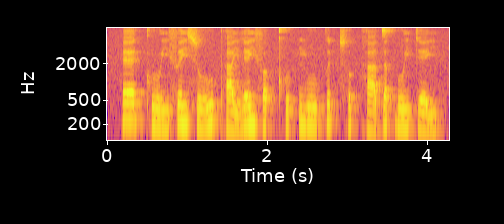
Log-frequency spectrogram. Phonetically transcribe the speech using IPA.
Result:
ɛː˧ k̚ pʰ uː˨˩ j f e˧ j s uː˨˥ pʰ aː˨˩ j l e˧ j f ɐ˨ p̚ kʷʰ ɐ˨˥ k̚ m uː˨ k ɵ˧ t̚ t͡sʰ ʊ˨˥ k̚ h aː˨˩ t̪ ɐ˧ k̚ uː˨ j k e˨˩ j

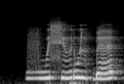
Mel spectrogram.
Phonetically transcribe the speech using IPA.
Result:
v u sʲ ɯ ɾ u lʲ ɓ ɛ

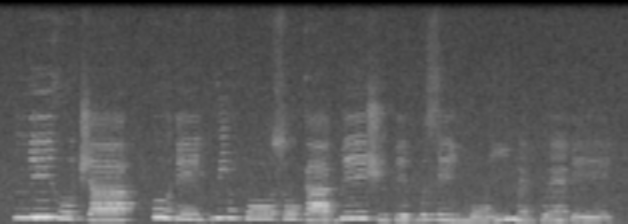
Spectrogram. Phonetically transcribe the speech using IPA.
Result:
ɲ eː˦ ɣ o˧ t͡ʃ aː˧ | o˦˨ ɗ eː˨ ɡ͡b ɨ˦ j o˦ p oː˧ s o˧ ɡ aː˨ ɡ͡b eː˦ ʃ ɨ˨ ɓ e˨ ɡʷ ə˧ z e˦˨ ɲ oː˨ ɾ iː˦ m ɛ̃˨ kʷ ə˧ ɾ ɛ̃˦˨ ɗ eː˨

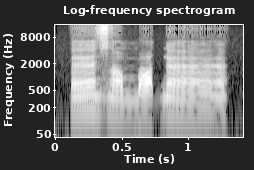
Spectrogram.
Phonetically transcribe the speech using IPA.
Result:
ɛ̃ z ɑ̃ m ɑ ɗ æ̃

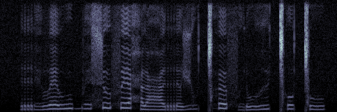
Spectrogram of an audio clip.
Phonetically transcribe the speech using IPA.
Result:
r ɛ̤˩ β ɛ˦ β u˥ b ɛ̤˦ s ɵ˥ f ɛ˥ ħ ɨ˩ ʕ ə˩ r ə˩ ʒ ṳ˦ ǀʰ œ˥ f ə̤˩ ɾ u˨ ɣ ɨ˥ ǀʰ o˥ ǀ u˨

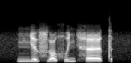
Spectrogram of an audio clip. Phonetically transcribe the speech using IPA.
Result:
ɲ ɛ sʷ ɑ χʷ ɛ ɲ h æ t

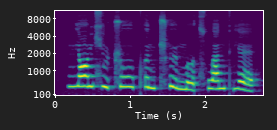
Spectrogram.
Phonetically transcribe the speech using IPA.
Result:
n̪ j ɑ˥ ŋ ɕ y˥˩ ʈ͡ʂ o˥ ʊ̯ pʰ ə˥˧ n ʈ͡ʂʰ ɻ̩˥˩ n̪ ɤ˨˩ t͡sʰ w a˥ n pʰ j ɛ˥˩

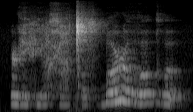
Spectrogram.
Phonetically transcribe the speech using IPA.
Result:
ɭ ɛ̤ fʲ a̤ v x a̤ ɡ͡ǀ ɔ s ɓ o ɭ o ɦ o ɡʱ ʊ

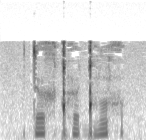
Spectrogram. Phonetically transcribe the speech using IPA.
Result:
t ɵ x ǃʰ ɵ ɡ͡ǃ ɔ̃ x

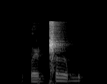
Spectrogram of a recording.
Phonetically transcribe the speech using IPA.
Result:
ʔ ə˨ ɭ ǁ ə˦ b

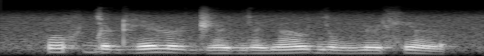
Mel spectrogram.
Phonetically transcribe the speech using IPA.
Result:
p õ f ɟ œ ɖʱ e ɭ œ ɭ d͡ʒ ɐ̃ y̯ ɟ œ̃ j ɐ̃ u̯ ɟ õ b mʲ ə̃ ɭ xʲ ɐ̃ ɭ

